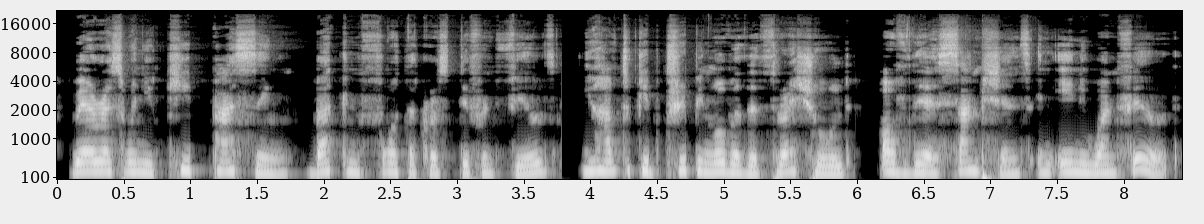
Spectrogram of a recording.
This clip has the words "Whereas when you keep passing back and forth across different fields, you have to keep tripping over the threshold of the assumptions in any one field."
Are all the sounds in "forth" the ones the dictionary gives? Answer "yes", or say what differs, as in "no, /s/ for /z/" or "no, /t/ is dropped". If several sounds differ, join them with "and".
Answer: yes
